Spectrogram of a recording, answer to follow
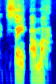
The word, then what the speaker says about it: St. Amant: our brother Malcolm Reed, St. Amant. Anyway, I say it right. Did I say it right? You got it.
